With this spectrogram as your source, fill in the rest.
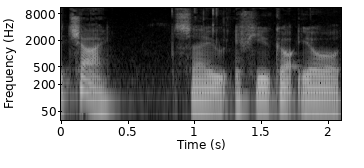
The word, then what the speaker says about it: chai: would leave from uh they use the pronunciation t whereas Mandarin Inland they say chai so if you've got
